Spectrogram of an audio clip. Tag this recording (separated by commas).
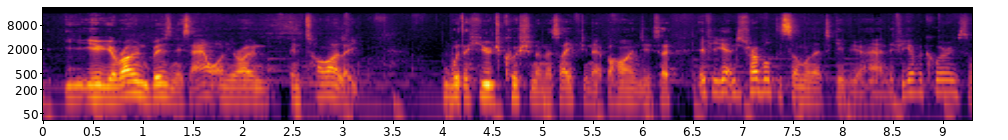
Speech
